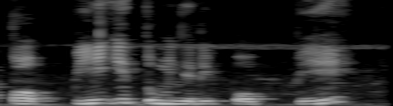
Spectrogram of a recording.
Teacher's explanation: Kemudian kata topi itu menjadi popi, T berubah menjadi P, stooping atau labialisasi karena diganti dengan bunyi labial.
